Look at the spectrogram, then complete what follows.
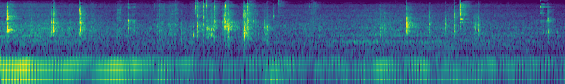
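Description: AAA batteries being pressed into the plastic battery compartment of a handheld digital hanging scale: a series of small, scattered plastic clicks and taps, with a quick cluster of them a couple of seconds in.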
